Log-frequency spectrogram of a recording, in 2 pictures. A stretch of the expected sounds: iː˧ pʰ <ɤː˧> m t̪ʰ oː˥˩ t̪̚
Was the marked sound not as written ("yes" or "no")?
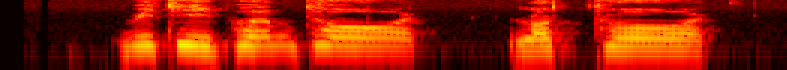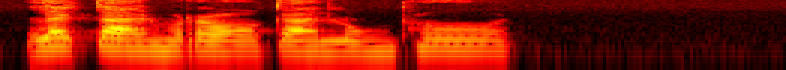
yes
